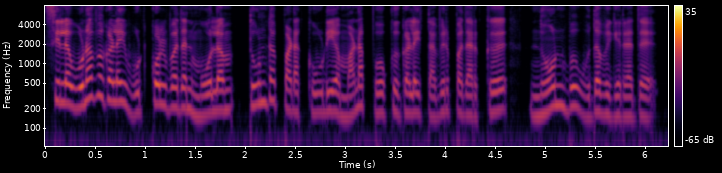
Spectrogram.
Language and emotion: Tamil, neutral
